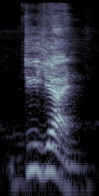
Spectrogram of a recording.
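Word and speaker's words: design: Will be music next ডিজাইন okay D এস আই জি এন এই দেখ ই একটা vowel I একটা vowel okay so এটা এটা উচ্চারণটা হবে কি? ডিজাইন।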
